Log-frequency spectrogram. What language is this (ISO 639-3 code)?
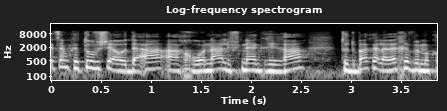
heb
